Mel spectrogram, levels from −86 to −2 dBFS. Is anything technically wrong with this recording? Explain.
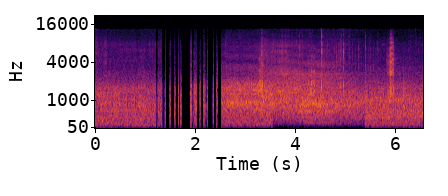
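Yes. From 1.22 to 2.53 s there is a digital broadcast dropout: the receiver lost good frames and muted until they returned. About 0.8 s of sound vanishes in several short holes, the longest 168 ms, each cut with a quick 8 ms fade.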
